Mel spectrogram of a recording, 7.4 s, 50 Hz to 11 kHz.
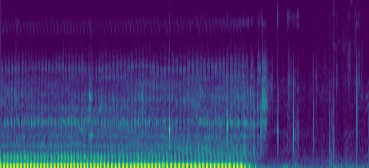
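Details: Motorcycle with a weak battery, unable to electric-start or kick-start, started by pulling a roughly 3 m rope around the fan; regular, strong exhaust pulses for about five seconds, then it is shut off; runs normally.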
